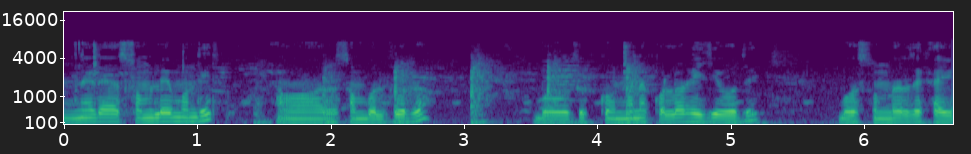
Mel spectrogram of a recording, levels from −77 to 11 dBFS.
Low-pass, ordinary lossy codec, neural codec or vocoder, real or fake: 7.2 kHz; none; none; real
